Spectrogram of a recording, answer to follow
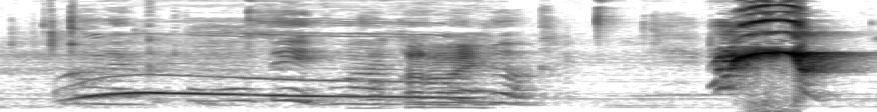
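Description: A toddler's voice: one long held 'aah' that rises and then slowly sinks in pitch, then near the end a short, very loud, high-pitched squeal.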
